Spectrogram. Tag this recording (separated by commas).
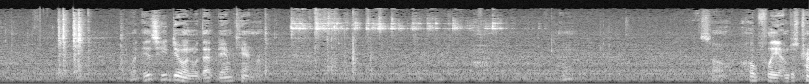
Speech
